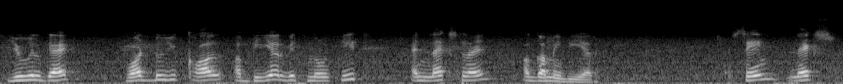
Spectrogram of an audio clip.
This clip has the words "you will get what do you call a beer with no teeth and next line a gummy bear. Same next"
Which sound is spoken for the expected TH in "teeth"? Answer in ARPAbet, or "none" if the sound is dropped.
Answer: T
